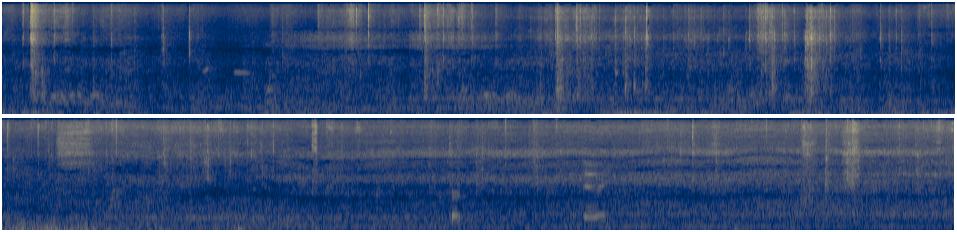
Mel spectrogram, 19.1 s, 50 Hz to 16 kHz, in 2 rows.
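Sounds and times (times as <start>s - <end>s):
low rumbling noise: 0.0s - 19.0s.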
